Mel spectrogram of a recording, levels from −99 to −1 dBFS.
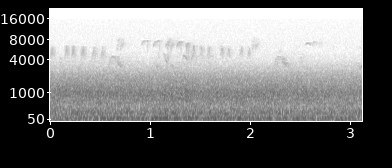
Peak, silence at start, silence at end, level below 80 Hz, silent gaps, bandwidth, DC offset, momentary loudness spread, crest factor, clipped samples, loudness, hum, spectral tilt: -30 dBFS; 0 s; 0 s; -50 dBFS; none; 16 kHz; under 0.1%; 2 LU; 12 dB; under 0.1%; -43 LUFS; none; -7 dB/octave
